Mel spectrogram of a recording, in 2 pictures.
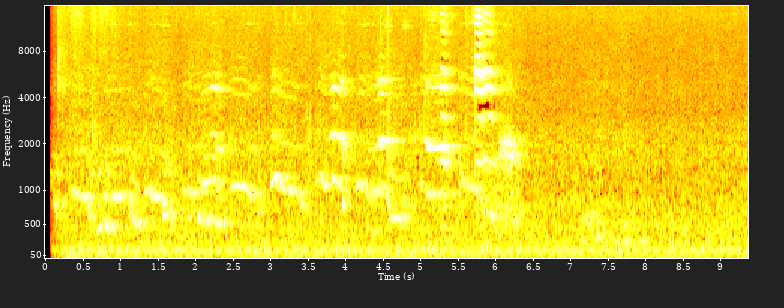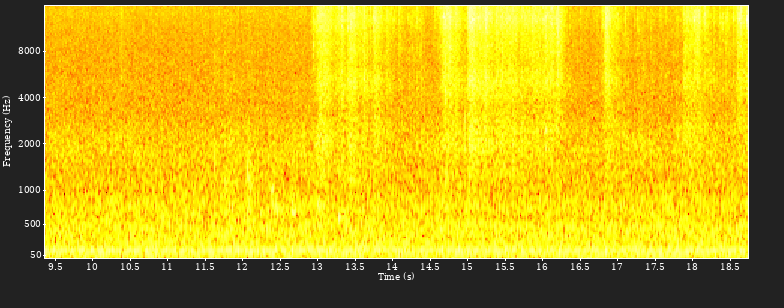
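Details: Two male Old English Sheepdog puppies, born 27 February 2022, give high, squeaky whimpers and yelps in quick irregular bursts for about six seconds, then fall quiet over a steady low electrical hum with faint rustling.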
